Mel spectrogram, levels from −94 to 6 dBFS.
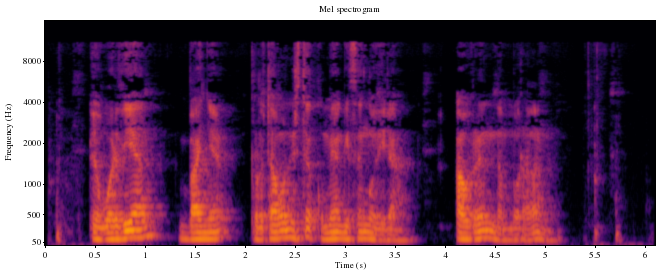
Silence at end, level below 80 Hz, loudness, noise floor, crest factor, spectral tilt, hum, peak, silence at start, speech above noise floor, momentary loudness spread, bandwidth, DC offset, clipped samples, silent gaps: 0.35 s; -46 dBFS; -24 LUFS; -48 dBFS; 20 dB; -6 dB/octave; none; -6 dBFS; 0.1 s; 25 dB; 16 LU; 11.5 kHz; under 0.1%; under 0.1%; none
